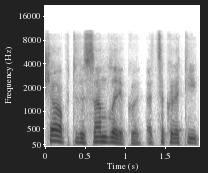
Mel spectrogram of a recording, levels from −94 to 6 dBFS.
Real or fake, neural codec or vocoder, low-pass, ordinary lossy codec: fake; codec, 16 kHz in and 24 kHz out, 0.6 kbps, FocalCodec, streaming, 2048 codes; 9.9 kHz; Opus, 16 kbps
